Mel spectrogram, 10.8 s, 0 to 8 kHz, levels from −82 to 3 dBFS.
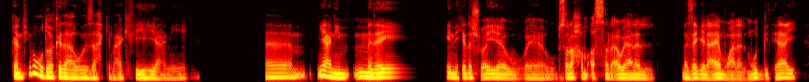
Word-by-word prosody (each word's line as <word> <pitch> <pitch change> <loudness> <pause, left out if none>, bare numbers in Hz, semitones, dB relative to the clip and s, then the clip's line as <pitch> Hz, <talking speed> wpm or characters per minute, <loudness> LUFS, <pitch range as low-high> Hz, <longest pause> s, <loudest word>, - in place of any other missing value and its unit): كان 110 +1 +4
في 195 - -3
موضوع 140 - +5
كده 120 -2 +4
عاوز 105 -1 +1
أحكي 100 - -5
معاك 95 0 -7
فيه 95 0 -1
يعني، 90 +2 -10 1.0
آمم، 120 +5 -1 0.2
يعني 130 -9 +5
م 105 - 0
مضايقني 120 -1 +1
كده 110 0 +1
شوية 105 -1 0
و 90 -2 -4 0.3
وبصراحة 95 +3 -2
مأثّر 100 0 -2
أوي 100 0 +2
على 95 -2 -2 0.4
المزاج 100 0 0
العام 95 +1 +1
وعلى 85 -1 -5
الMood 90 +7 -3
بتاعي 105 +4 -2
105 Hz, 140 wpm, -22 LUFS, 95-115 Hz, 1.0 s, موضوع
